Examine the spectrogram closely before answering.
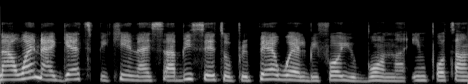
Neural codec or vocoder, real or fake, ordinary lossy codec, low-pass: codec, 16 kHz, 16 kbps, FreqCodec, smaller model; fake; none; 7.2 kHz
